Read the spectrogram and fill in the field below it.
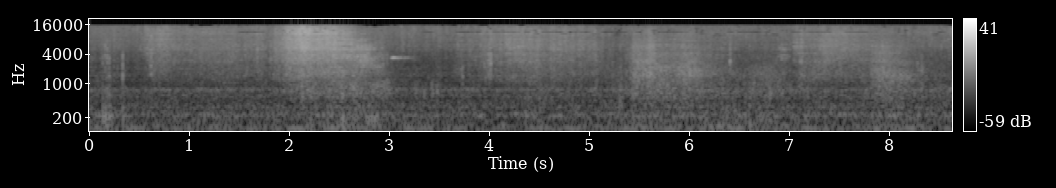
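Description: Soapy sponges squish and squelch in foamy water.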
